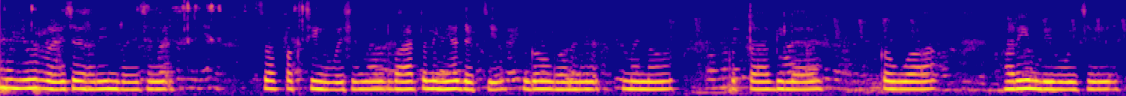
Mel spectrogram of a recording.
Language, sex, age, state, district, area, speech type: Maithili, male, 30-45, Bihar, Araria, rural, spontaneous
